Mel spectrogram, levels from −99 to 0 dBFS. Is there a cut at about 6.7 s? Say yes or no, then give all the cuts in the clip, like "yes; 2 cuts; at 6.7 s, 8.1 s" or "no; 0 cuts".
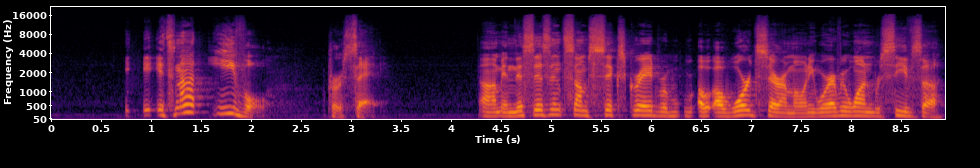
no; 1 cut; at 4.3 s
